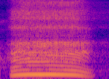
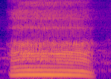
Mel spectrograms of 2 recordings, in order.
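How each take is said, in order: First: The vowel is said with a breathy murmur. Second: The vowel is said with a breathy murmur.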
